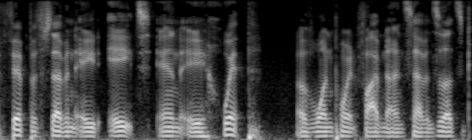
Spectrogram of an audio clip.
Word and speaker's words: WHIP: Nobody says WHIP. – WHIP. I believe that's how it's pronounced.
